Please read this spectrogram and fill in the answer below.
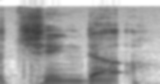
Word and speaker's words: Tsingtao: t AO sorry and but pronounced more of a qingdao there's a kind of like a Q and a D qingdao this is from this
